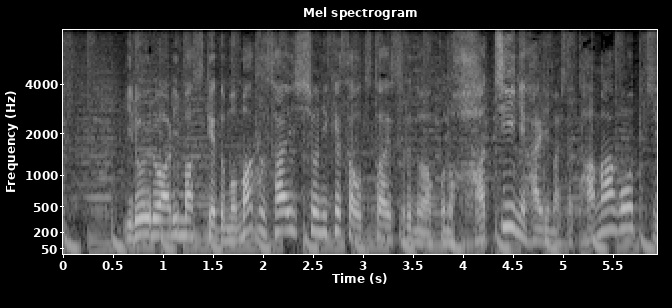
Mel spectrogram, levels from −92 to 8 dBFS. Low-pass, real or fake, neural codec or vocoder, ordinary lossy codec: none; real; none; none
